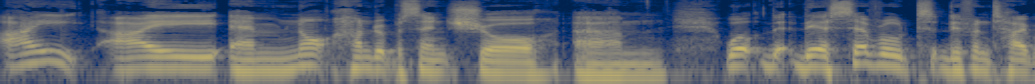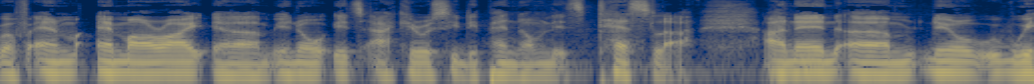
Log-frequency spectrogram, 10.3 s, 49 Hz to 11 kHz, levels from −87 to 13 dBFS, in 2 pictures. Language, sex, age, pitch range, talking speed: English, male, 40-59, 95-125 Hz, 195 wpm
